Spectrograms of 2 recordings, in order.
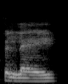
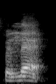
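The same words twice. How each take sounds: First: The word ends without a T sound. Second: The word ends with a clear T sound. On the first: The speaker calls it right. "it's not fillet" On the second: The speaker calls it wrong. "It has a T at the end"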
